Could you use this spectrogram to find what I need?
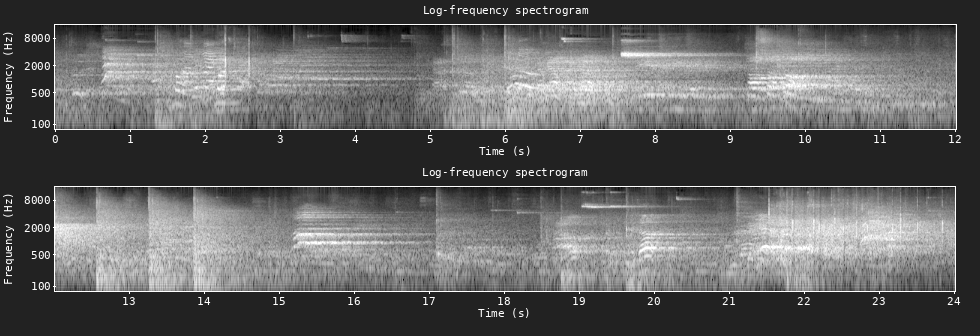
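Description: Sneakers squeak sharply on a gym floor.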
